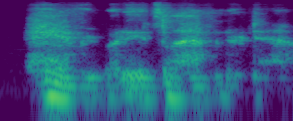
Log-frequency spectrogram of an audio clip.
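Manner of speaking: soft, breathy, husky, half-whispered tone. Describing a woman whose voice they fall asleep to: imitating a husky voice. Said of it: "she's got like this husky voice".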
